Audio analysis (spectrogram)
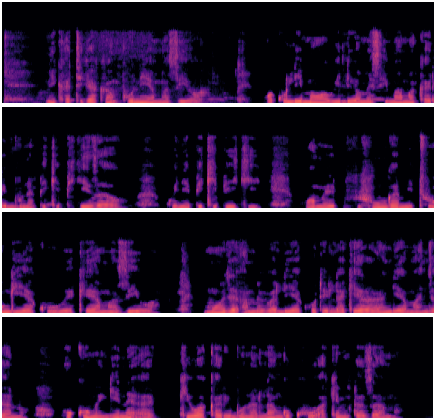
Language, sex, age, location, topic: Swahili, male, 18-24, Kisumu, agriculture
